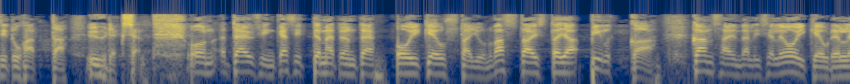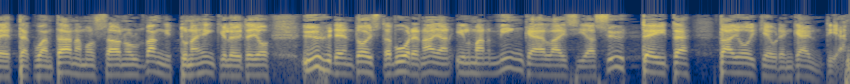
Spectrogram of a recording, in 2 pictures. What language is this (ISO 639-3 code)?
fin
